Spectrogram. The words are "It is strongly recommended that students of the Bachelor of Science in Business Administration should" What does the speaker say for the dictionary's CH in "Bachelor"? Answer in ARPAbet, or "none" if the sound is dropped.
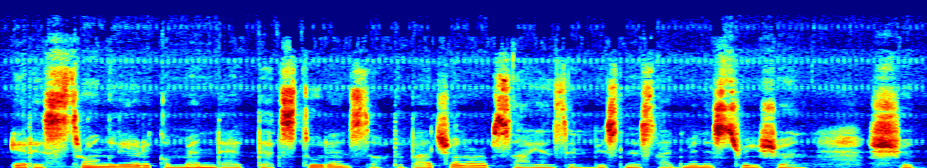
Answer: CH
